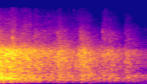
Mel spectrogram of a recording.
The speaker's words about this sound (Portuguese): Vamos aplaudir essa menina aqui, que ela é guerreira.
